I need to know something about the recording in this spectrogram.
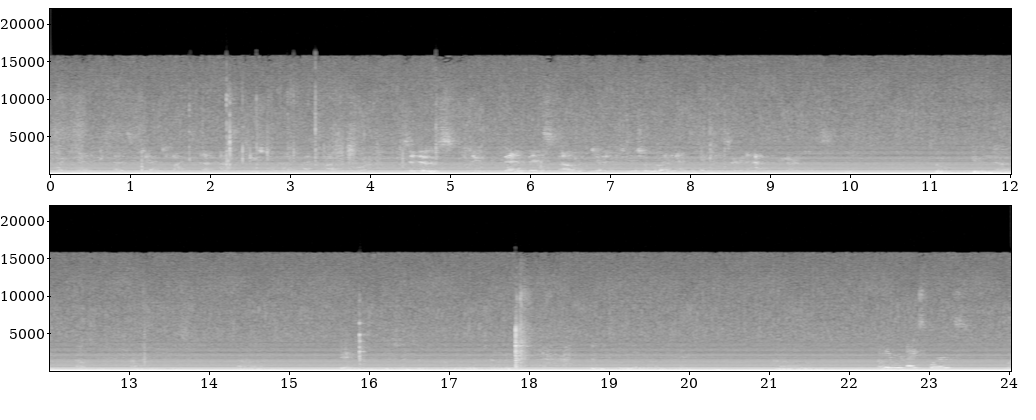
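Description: A man speaks calmly, heard distantly through a room microphone.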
